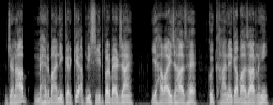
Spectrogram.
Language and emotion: Urdu, angry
